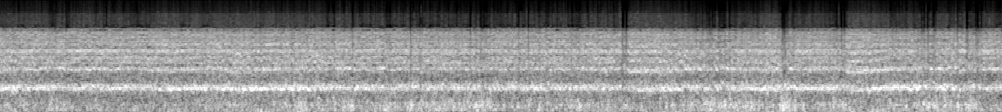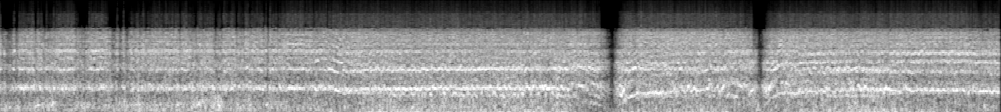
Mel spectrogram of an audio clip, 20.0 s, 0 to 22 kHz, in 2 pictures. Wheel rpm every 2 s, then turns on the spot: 230, 230, 230, 230, 230, 230, 220, 180, 120, 180.
none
